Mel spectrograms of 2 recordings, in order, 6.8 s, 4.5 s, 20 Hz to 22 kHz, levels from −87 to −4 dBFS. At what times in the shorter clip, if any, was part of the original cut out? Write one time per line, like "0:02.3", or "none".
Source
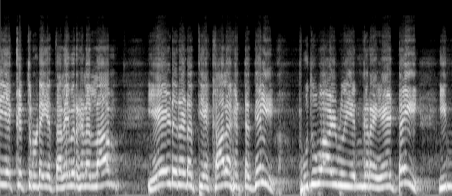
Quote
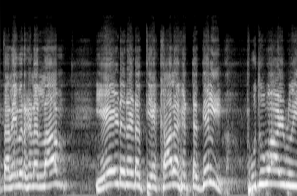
none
